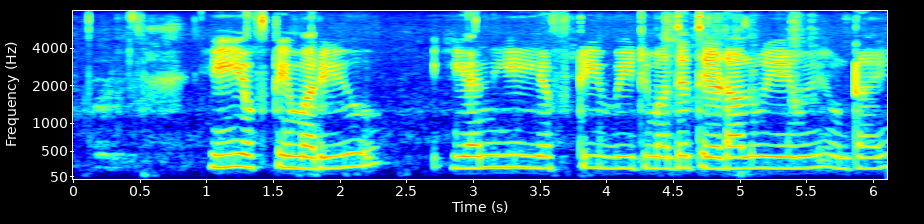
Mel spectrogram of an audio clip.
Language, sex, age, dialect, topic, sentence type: Telugu, male, 25-30, Telangana, banking, question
